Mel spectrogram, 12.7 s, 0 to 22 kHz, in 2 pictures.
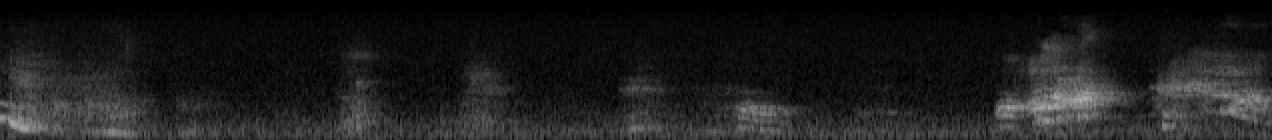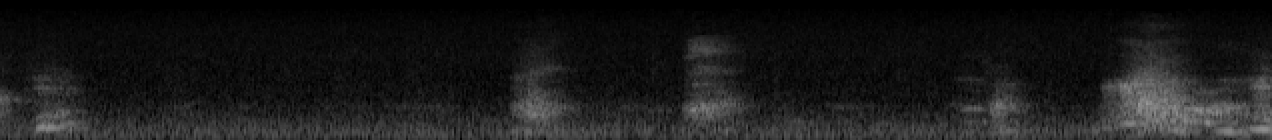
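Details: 5-month-old infant pretending to sneeze: repeated breathy snorts and sneeze-like bursts mixed with babbling, an imitation rather than true sneezing. Pretend sneezing.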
